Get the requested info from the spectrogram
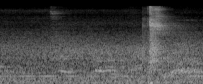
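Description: Battery factory floor background with faint distant voices; about one and a half seconds in, one short sharp hiss cuts through.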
